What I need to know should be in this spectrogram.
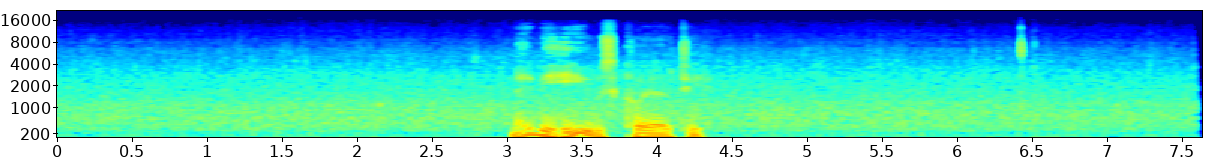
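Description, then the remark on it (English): A steady, even rush of water flowing in an old river fills the whole clip at moderate level, and a man speaks briefly over it partway through. “So here I am, sitting by this old river.”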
